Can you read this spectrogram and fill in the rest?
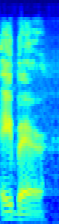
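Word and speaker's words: Hebert: one a common name down here is a a bear but it's pronounced it's spelled h-e-b-e-r-t so it's herbert and we heard y'all over on the announce i think calling out has the name herbert they're like they're not gonna know who y'all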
